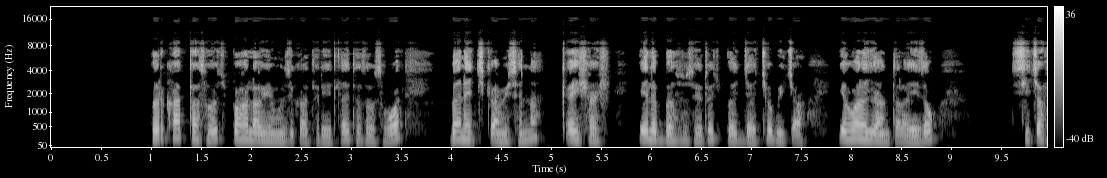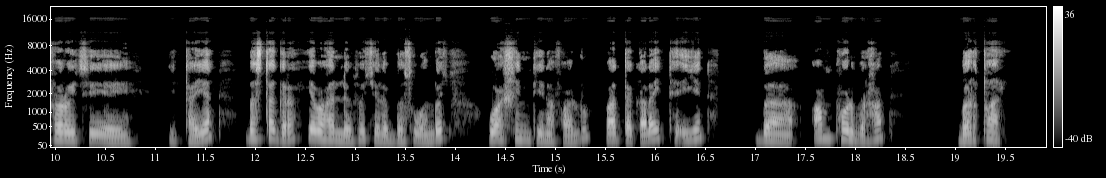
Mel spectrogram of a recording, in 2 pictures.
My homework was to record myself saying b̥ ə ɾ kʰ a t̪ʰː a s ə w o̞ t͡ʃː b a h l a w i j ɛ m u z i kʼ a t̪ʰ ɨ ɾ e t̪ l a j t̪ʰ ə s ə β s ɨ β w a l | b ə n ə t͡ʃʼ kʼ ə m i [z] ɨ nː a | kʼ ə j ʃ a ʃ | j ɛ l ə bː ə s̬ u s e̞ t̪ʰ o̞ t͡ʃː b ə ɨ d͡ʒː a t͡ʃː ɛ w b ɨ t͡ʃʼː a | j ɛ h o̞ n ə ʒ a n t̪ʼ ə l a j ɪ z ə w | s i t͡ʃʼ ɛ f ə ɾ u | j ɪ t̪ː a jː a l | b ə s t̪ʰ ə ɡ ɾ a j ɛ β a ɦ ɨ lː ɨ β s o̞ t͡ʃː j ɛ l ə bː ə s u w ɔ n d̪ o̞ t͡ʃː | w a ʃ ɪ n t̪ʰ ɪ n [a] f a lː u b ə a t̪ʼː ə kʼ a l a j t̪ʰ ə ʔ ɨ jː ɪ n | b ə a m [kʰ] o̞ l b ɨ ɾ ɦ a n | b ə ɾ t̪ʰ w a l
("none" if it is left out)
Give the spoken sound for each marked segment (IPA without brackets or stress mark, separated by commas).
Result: s, ə, pʰ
